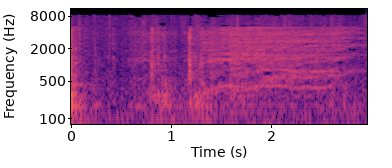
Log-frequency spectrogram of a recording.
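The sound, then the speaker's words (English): A skeleton key scraping and turning in a door lock: a couple of sharp metallic clicks early on, then a steady grinding, rattling mechanical sound that holds at moderate loudness, with no voices. “Now, how about skeleton key?”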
